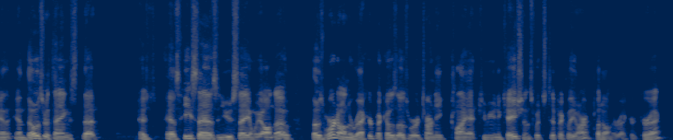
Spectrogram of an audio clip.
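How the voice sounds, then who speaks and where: A man's voice: mid-range voice, fairly quick, a bit bright. A man questioning counsel from the appellate bench, skeptical and probing. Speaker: appellate judge. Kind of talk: appellate oral argument.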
